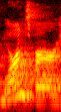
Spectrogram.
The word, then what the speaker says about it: Warrensburg: Warrensburg, yeah.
